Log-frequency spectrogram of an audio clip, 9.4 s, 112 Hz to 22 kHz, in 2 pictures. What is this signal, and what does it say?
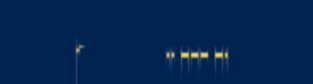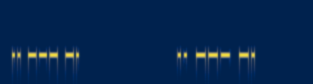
Morse code, heard as a keyed tone, about 31 wpm, 700 Hz. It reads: ION ION ION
